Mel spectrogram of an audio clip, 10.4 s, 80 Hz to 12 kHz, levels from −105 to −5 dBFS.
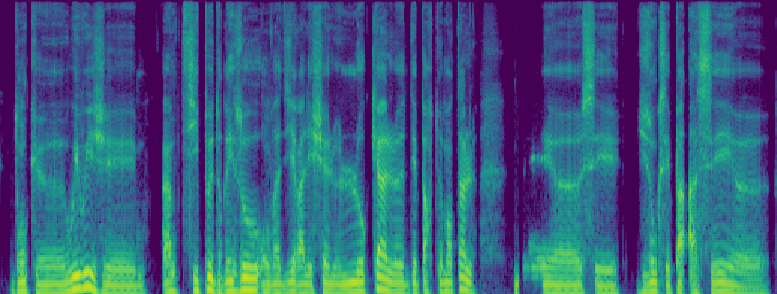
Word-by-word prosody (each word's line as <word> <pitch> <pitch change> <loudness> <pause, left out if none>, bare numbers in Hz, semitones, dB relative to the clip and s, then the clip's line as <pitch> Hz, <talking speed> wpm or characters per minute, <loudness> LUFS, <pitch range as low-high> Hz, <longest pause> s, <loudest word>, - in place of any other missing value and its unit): donc 110 -2 -1
heu, 95 0 -1
oui, 120 +8 +5
oui, 160 0 +6
j'ai, 90 -4 -2
mmh, 90 - -7 0.3
un 105 +1 +1
petit 105 +6 -2
peu 130 +4 +3
de 110 - -3
réseau. 115 +3 +4
On 100 - -1
va 100 0 -2
dire 105 +3 -1
à 95 - 0
l'échelle 100 +1 -1
locale, 105 +3 +2
départementale 110 +3 -2 0.9
mais 95 0 -1
heu, 90 0 -1
c'est 85 -1 -3 0.2
disons 100 +4 0
que - - -4
c'est 95 - -2
pas - - +1
assez, 105 -1 0
heu, 80 -1 -6
100 Hz, 155 wpm, -21 LUFS, 90-110 Hz, 0.9 s, oui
